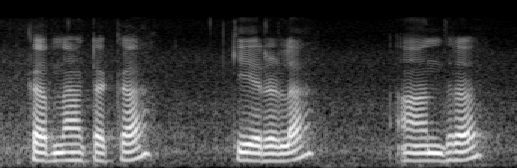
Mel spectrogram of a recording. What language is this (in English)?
Sanskrit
